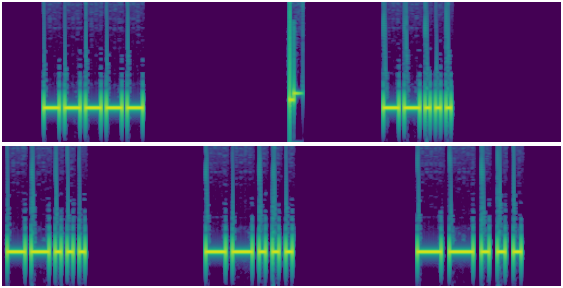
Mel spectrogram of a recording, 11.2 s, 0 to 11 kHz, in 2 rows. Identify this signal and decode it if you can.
Morse code, heard as a keyed tone, about 20 wpm, spaced as for 6 wpm, 700 Hz. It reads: 0 7777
